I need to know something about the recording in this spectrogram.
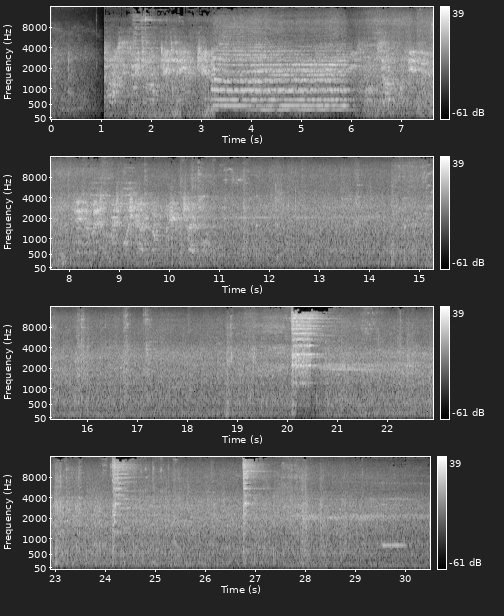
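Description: Electric commuter train sounding one horn blast of about three seconds, a chord of several notes, then passing close by with a steady rumble of wheels and clicks over the rail joints, with a few sharp clacks later on.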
